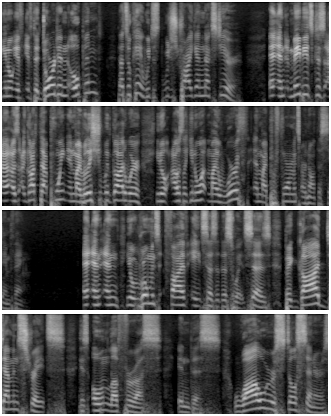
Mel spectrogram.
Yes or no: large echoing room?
yes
